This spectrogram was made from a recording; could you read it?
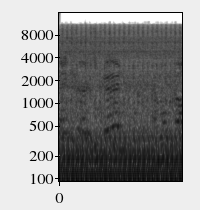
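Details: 1998 Honda FourTrax 300 ATV, cold start after a new battery was installed: a steady, even low idle with no knocks or misses, charging at 14 volts; normal running.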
